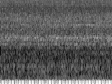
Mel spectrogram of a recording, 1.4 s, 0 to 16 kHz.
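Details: 2004 Chevy Astro 4x4, 4.3 V6 Vortec, after installing a new Brave X aluminum distributor, rotor spring tension not yet set: steady low idle, even pulse of about thirty beats a second, no misses or knocks; normal idle.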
